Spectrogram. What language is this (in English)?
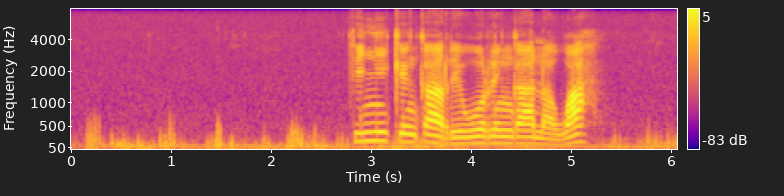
Tsonga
